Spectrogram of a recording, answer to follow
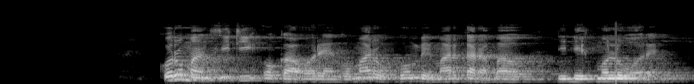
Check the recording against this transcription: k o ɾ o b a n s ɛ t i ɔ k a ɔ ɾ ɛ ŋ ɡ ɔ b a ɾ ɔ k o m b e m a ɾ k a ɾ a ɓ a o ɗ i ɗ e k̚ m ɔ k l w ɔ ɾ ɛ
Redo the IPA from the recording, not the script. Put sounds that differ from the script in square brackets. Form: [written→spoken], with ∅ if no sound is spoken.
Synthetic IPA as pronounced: k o ɾ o [b→m] a n s [ɛ→i] t i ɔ k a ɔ ɾ ɛ ŋ ɡ ɔ [b→m] a ɾ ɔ k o m b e m a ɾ k a ɾ a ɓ a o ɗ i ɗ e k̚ m ɔ [k→∅] l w ɔ ɾ ɛ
